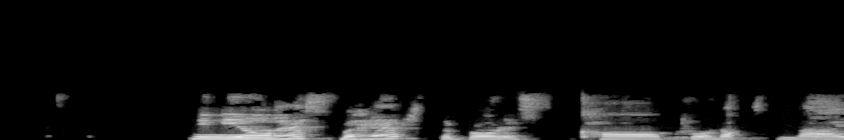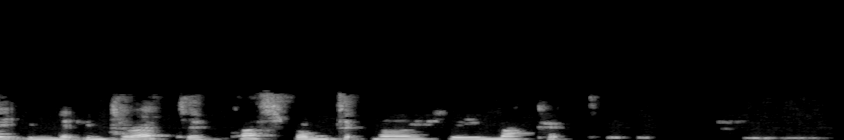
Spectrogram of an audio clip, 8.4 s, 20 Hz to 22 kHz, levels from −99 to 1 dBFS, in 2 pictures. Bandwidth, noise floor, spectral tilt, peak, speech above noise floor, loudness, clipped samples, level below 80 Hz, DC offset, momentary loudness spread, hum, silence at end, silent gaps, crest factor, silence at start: 7.6 kHz; -45 dBFS; -5 dB/octave; -4 dBFS; 23 dB; -23 LUFS; under 0.1%; -70 dBFS; under 0.1%; 12 LU; none; 0.35 s; 2.13-2.19 s, 2.76-2.85 s, 7.08-7.16 s, 7.50-7.80 s; 20 dB; 0.95 s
